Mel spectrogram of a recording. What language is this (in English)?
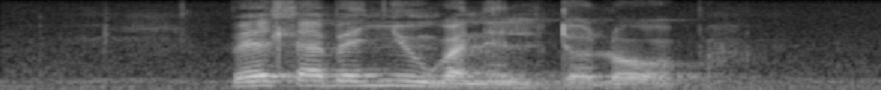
Swati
